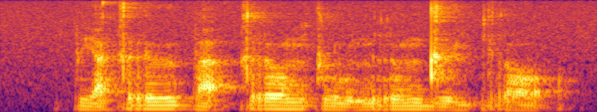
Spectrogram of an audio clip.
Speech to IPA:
p i˩˦ a̯ k r ɯː˦˥ b a˨˩ ʔ k r o˧ m k l u˩˦ n r u˦˥ n d ɯː˨˩ j p r ɔ˨˩ ʔ

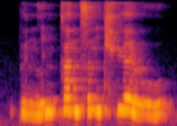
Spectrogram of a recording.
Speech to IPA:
p y˨˩ n l i˥˧ ŋ k a˥˧ n s ə˥˧ n t͡ɕʰ ɥ ɛ˥˩ ɻ u˨˩˦

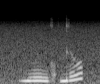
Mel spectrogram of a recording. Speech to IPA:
b ĩ ɡ o̰ ɡʲ u

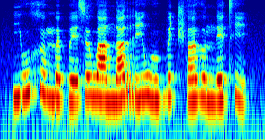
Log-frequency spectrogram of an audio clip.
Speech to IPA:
j u x ɵ m ɛ p e s ɵ w a n a r i w u b ɛ t͡ʃʰ ɐ ð o n e tʰ i

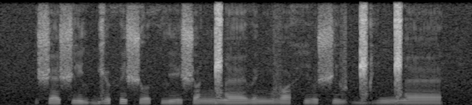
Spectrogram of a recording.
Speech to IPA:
ʃ æ ʃ i lʲ ɡʲ o θ i ʃ o θ lʲ e ʃ ɒ ŋ͡ǁ æ ð e ŋ v ɒ x i ʊ̯ ʃ i v ɡ͡ǁ i ŋ͡ǁ æ

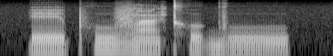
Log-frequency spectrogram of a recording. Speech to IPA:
eː˨ pʰ u˦ v ã˨ kʰ ʊ˨ ɡ uː˨

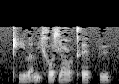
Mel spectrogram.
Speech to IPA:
kʰ i l a̰ n ḭ x ɔ s i ʕ ɔ̰ kʼ ɛ pː ɨ

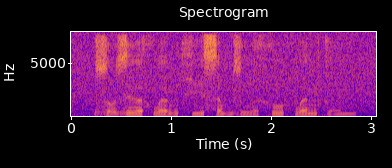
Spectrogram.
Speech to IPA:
z o̰˧˨ z ɨ˧ ə̯ h w əː˧˩ ŋ x i˨˦ s ə˧˩ m z ṳ˨˩ ə̯ h u˧ h w ə˧ n k ə̤˨˩ m

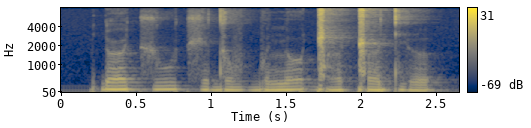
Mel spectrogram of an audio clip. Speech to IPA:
ɗ œ t͡ʃ u t͡ʃ ə d ɤ v b ə n ɤ ɡ͡ǁ ɜ ǁ œ tʲ ə

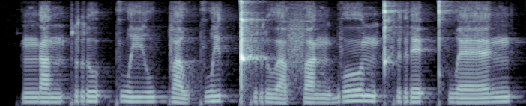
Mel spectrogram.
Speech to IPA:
ŋ a˧ n p r u˦˥ ʔ k w iː˦˥ w b a˨˩ w k w i˥˩ t̚ kʰ r u˨˩ a̯ f a˧ ŋ b oː˥˩ n kʰ r e˦˥ ʔ kʰ w ɛː˦˥ ŋ

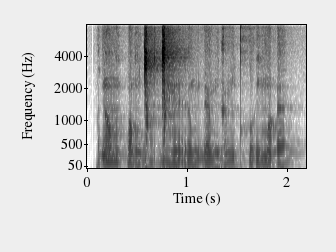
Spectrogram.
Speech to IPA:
ɗ ɔ̃˧ m k͡p ɔ˨ m ɡ͡ǀ ɔ˧ ɡ͡ǀ æ̃˧ r u˨ m ɗ ə˞˨ m ɡ ə˞˨ m kʷʰ æ˦ ɡ m ɔ̃˦ ʔ ə˧

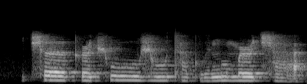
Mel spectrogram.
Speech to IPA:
t͡ɕʰ əː kʰ ə˞ t͡ʃʰ uː ʑ uː tʰ a̤ kʷʼ æ̤ ŋ u m ə˞ t͡ɕʰ a̤

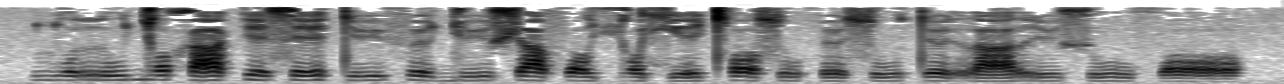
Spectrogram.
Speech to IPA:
ʎ o r u ɟ ɔ x a k e s e t y f ø ɟ y ʃ a f ɔ ç ɔ xʲ e cʰ ɔ s u h ø s u t ø r a r y ʃ u f ɔ

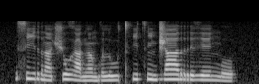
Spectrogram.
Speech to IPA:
s iː˦ r ã˨ ʃ o˦ ɣ a˨ ɡ ã˨ ɡʷ ɪ˨ l uː˨ tʰ i˦ t͡s ĩ˦ d͡ʒ aː˦ r ɪ˦ ɣ eː˦ ŋ o˨

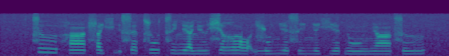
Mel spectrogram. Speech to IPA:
t͡s ɯː h ãː ɬ a ç ḭ s ɛ t͡s u t͡s i lʲ a lʲ ɯː ɕ e ʁ ɯ lˠ ḭ ɮ u ʎ e s i ʎ a ç e ɗ ũː ʎ ãː s ɯ

